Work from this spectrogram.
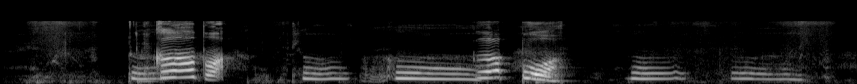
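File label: "ge1bo5", Mandarin Chinese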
